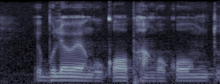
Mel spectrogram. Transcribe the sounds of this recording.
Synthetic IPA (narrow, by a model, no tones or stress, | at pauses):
ḭɓulɛwɛŋɡʱukʼɔpʰaŋɡʱɔkʼom̩tʼ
